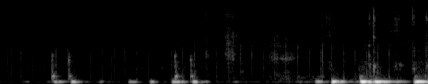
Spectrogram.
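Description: Fingers type on a computer keyboard with soft, muffled key taps, sparse and irregular at first, then a denser cluster of keystrokes toward the end. The sound is close and quiet.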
